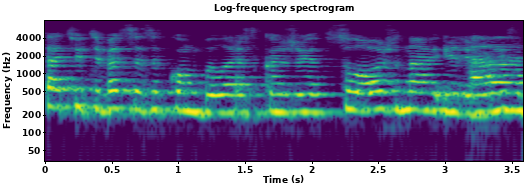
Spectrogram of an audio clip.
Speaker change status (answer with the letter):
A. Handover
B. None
A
